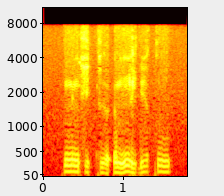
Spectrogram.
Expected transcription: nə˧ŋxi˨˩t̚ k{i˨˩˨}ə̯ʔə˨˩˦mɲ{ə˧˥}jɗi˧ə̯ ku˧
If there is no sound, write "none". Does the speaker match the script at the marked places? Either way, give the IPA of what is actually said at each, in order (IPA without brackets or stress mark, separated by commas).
ɨ˨˩˨, ə˨˩˨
